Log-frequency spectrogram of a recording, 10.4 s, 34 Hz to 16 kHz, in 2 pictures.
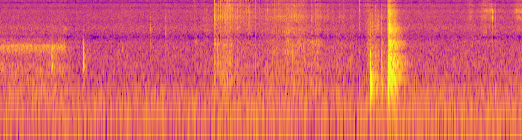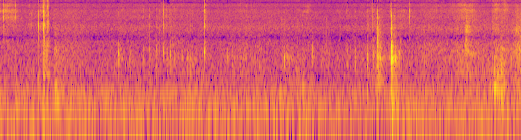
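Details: Small travel CPAP (DreamStation GO, AirMini or Transcend) running at 10 cmH2O with flex 3: faint, steady low hum with a few brief handling clicks; CPAP machine noise.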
